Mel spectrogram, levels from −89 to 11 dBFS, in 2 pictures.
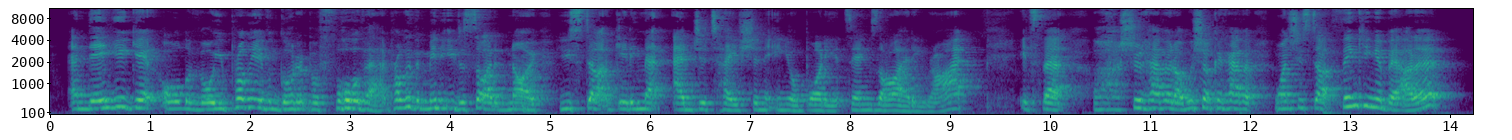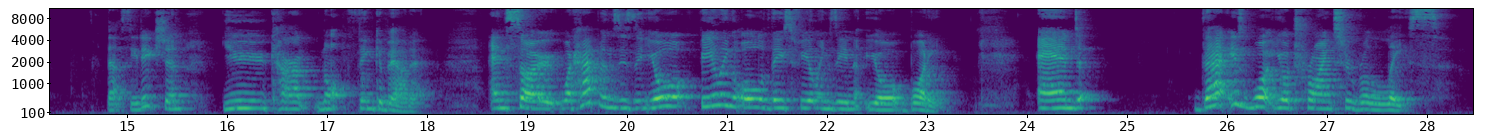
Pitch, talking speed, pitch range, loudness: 225 Hz, 175 wpm, 200-245 Hz, -25 LUFS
